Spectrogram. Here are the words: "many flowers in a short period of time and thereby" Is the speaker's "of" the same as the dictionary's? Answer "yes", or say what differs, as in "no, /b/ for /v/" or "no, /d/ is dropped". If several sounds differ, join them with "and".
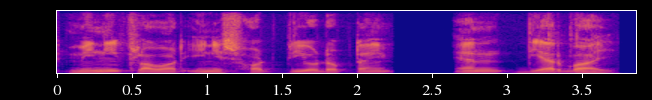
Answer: no, /p/ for /v/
